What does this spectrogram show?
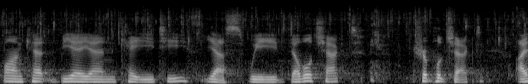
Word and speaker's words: banket: how it's spelled, but I'm fairly certain it's B-A-N-K-E-T, like bank-et.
